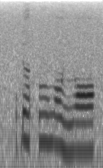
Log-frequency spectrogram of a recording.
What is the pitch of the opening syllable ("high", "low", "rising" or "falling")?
high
